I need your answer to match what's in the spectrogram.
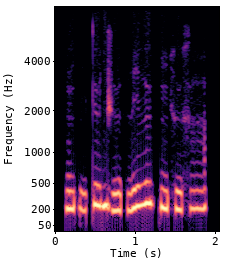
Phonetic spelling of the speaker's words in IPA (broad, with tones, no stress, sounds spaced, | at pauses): ũ˨ k͡p i̤˨˦ t ʉ˦ d͡ʒ ʉː˨ θ ð i˦ ð ʉ˦˨ k ĩ˨ x ʉ˨ x a̤˦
